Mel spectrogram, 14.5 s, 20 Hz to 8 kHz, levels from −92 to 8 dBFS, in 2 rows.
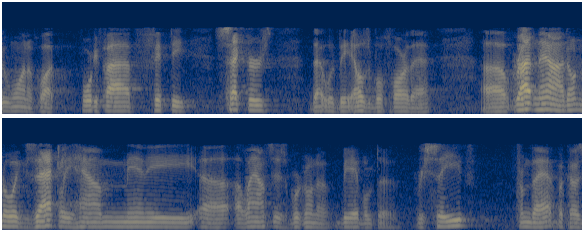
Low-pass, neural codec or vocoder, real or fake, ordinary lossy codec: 7.2 kHz; none; real; AAC, 16 kbps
